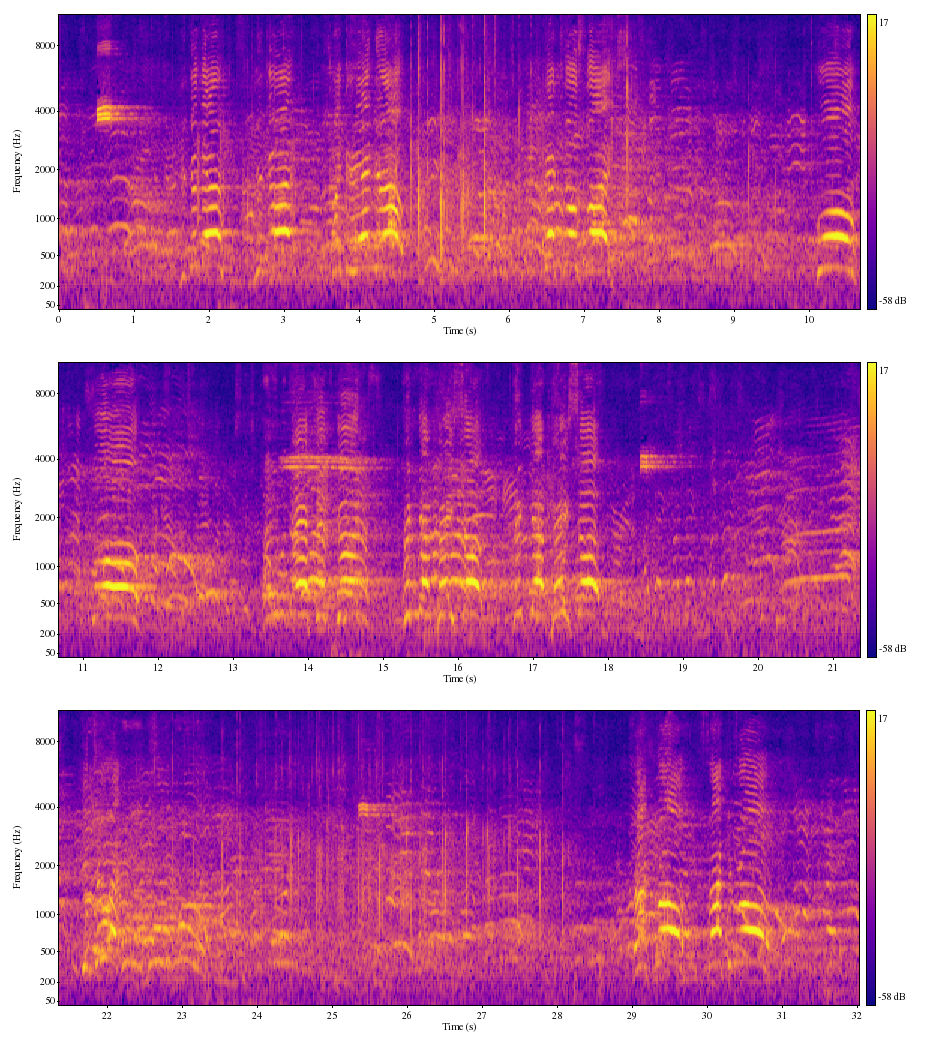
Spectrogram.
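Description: Shouted voices and crowd noise echoing in an indoor arena during a wrestling bout, with scattered short knocks.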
